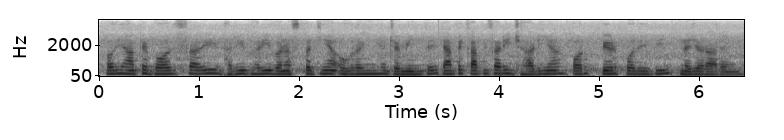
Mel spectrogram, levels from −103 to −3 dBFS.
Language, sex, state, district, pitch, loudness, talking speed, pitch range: Hindi, male, Jharkhand, Jamtara, 160 Hz, -22 LUFS, 250 wpm, 155-170 Hz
